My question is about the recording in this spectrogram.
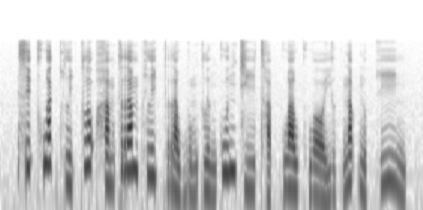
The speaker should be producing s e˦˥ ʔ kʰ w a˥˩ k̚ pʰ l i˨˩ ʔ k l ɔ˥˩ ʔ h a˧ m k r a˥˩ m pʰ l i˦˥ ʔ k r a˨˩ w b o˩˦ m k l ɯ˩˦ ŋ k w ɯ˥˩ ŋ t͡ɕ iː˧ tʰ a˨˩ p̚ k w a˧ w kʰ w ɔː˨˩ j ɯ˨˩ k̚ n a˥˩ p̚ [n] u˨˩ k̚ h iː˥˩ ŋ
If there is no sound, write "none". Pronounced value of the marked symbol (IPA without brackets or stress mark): n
